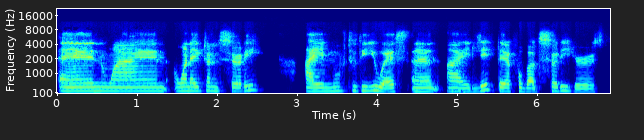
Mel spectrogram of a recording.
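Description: A woman, giving brief, soft-spoken answers as an interview guest. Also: on the low side, level tone, measured pace. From France. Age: 60s. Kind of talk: personal interview. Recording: dull lo-fi audio.

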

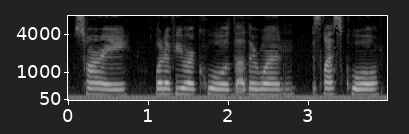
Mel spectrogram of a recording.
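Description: A woman's voice: medium pitch, monotone, unhurried, darkish tone. A teenage girl hosting a casual solo podcast, nasal and congested from allergies, chatty, with lots of filler words. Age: teens. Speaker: podcast host.

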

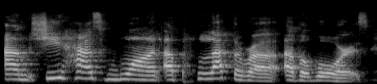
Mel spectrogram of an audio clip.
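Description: A woman's voice: on the high side, lively intonation, slow, bright, forceful tone. A woman co-hosting a podcast, interviewing her guest with enthusiasm and lavish praise. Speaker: podcast co-host.

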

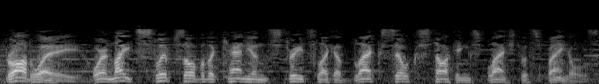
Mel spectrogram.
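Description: Hard-boiled American police detective male actor, world-weary and poetic, widely swinging pitch, dull vintage radio drama sound with music. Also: animated, close to an everyday voice. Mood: brooding. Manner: brooding, poetic, deliberate delivery. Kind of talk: 1940s-50s radio noir acting.

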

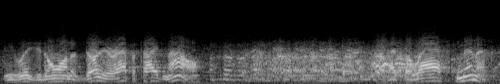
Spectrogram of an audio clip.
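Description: An actor playing a bumbling, boastful husband in old radio comedy style, with folksy, slangy, wheedling talk. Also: male voice, medium pitch, lively intonation, normal speed, over a noisy crowd, close to an everyday voice. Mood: coaxing. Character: bumbling, boastful, cheerful husband cooking in the kitchen. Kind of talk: 1940s radio comedy acting. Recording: noisy muffled old radio recording.

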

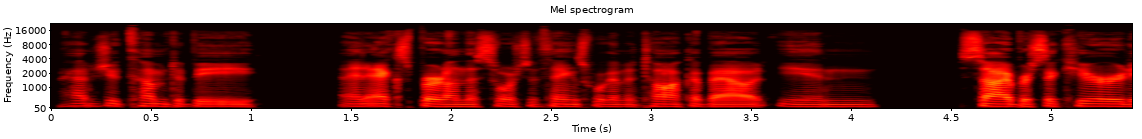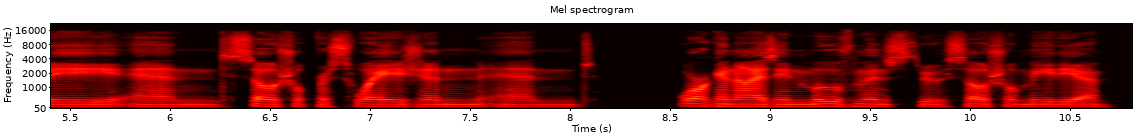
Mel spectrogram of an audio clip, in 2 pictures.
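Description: A man hosting an interview podcast, asking questions in a measured, thoughtful way. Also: lowish voice, flat delivery, vocal fry, a bit bright, no room sound, clean studio sound. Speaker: podcast host.

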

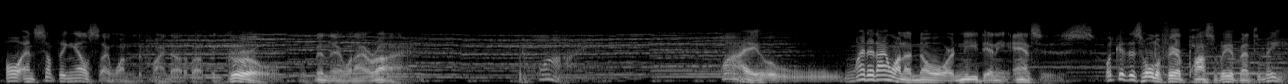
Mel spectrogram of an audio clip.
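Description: An actor playing a wry insurance investigator narrating in the first person in a 1950s radio drama. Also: male voice, low-pitched, huge pitch swings, normal speed, creaky, exaggerated voice. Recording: dull lo-fi 1950s radio with music.

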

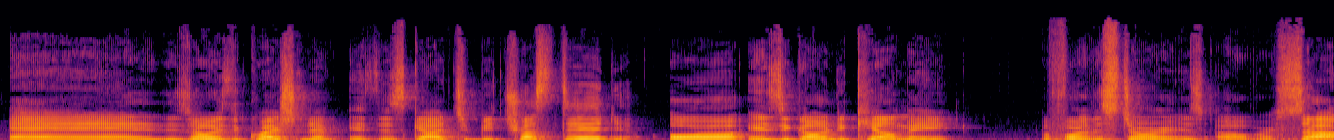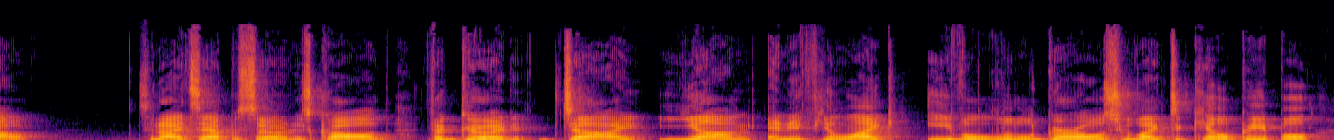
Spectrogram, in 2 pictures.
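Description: Man, mid-pitched voice, podcast host, informal rambling, wry, self-deprecating. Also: expressive, moderate pace. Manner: chatty, self-deprecating, wry, uses mild swearing. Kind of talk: casual, rambling chat to listeners.

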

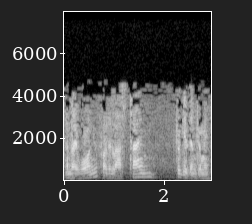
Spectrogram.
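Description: A man's voice: on the low side, lively intonation, lightly acted. Coldly courteous doctor, a man acting, tinny old radio. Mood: calmly menacing. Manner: formal, measured, politely threatening. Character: cold, courteous doctor turned menacing killer. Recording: scratchy, tinny 1940s radio broadcast.

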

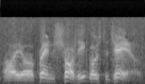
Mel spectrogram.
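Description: An actor playing a wealthy, imperious uncle in 1940s radio drama style, smug and formal yet uneasy. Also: male voice, mid-range voice, lively intonation, normal speed, lightly acted. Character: wealthy, domineering, uneasy uncle under death threats. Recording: muffled, hissy old radio recording.

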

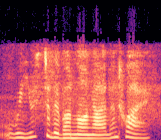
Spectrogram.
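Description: A woman's voice: a little high, moderate pace, breathy edge. A woman acting as a poised, wealthy young client in an old radio detective drama, speaking politely and precisely. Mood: concerned, poised. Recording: muffled old radio recording.

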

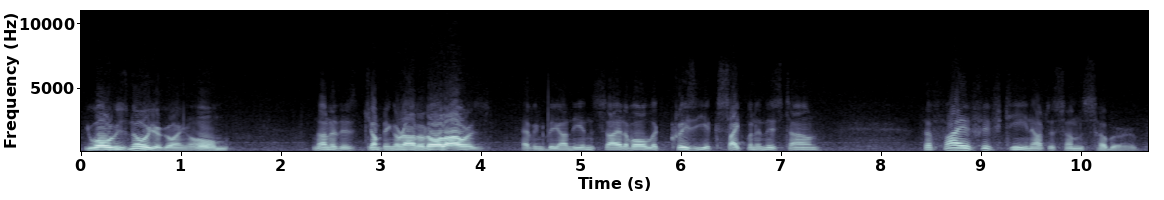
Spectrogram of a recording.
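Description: An actor playing a tyrannical, scheming newspaper managing editor in a sarcastic, bossy 1940s radio drama style. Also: male voice, mid-range voice, close to an everyday voice. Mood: mock sympathy. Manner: sarcastic, bossy, fast-switching from barking to wheedling. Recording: muffled narrow-band 1940s radio recording.

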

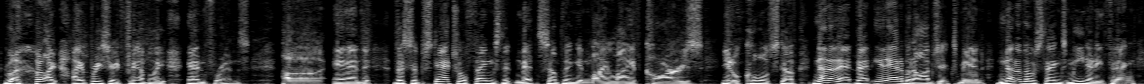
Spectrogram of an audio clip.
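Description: A man hosting a casual radio interview, joking and mock-stern in a bantering, halting way with repeated phrases. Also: medium pitch, animated, dry recording. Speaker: radio show host interviewing a guest.

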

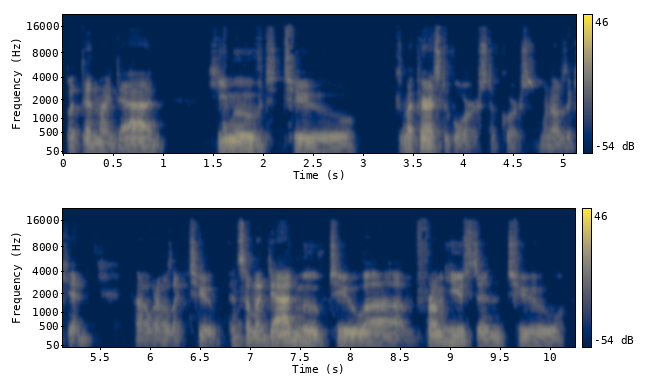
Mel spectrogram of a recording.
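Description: A man hosting a casual podcast, talking in an easy, rambling way with plenty of fillers and quick laughs. His voice sits fairly low, but it has a bright, forceful edge. He grew up in Texas. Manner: chatty, laughs easily, lots of fillers. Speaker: podcast host. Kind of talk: casual conversation.

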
